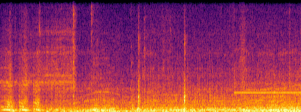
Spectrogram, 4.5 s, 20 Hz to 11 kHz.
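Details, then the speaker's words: Arbos 5130 tractor diesel at idle, recorded in the cab after fitting a hydraulics sound-deadening kit; low, even, subdued drone, about 73 dB, judged quieter with less booming. "Ty, ciszy jest. 73 teraz mam na wolnym gazie. Ty, no jest ciszej."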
